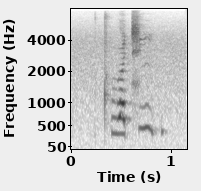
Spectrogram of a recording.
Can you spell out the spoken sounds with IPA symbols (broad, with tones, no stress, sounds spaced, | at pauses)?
tʰ ɯ˧ a̯ t͡ɕ i˥˩ ʔ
